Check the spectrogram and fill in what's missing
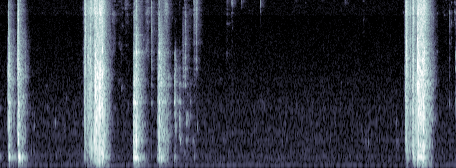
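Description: Tarot cards are shuffled in several quick riffling bursts close by, separated by pauses with faint handling clicks.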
